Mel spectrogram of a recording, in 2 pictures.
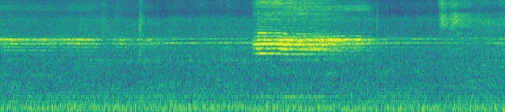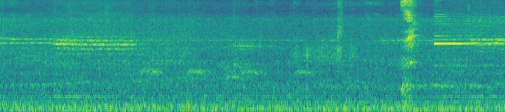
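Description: Steady rumble of a moving vehicle and its tyres on the road. A high squeal lasts about a second, about two and a half seconds in, and is the loudest sound. A sharp click comes near the end.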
